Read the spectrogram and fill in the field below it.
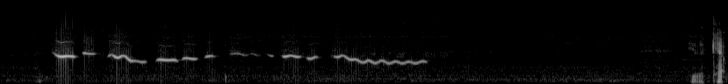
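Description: A person whistles a wandering melody close by, with short phrases and a long held wavering note, then quiet and a soft knock at the end.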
